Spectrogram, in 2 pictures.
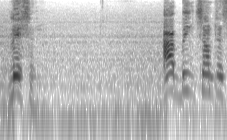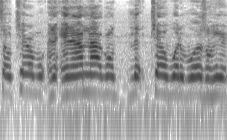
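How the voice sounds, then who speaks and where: Speaking loudly in a high pitch, a man leaves long, frequent pauses. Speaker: YouTube commentator. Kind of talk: ranting commentary. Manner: animated.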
